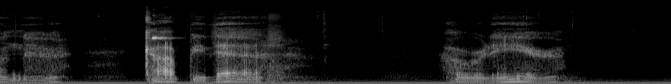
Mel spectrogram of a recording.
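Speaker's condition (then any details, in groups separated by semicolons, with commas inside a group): ALS; abnormally slow voice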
